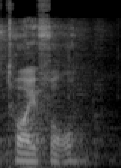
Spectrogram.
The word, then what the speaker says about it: Teufel: They call him Teufelhunden, but German pronunciation is Teufel, devil dog.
